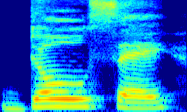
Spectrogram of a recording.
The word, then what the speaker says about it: Dolce: I'm your host, pronounced doulce like sweet softness whispered in French.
